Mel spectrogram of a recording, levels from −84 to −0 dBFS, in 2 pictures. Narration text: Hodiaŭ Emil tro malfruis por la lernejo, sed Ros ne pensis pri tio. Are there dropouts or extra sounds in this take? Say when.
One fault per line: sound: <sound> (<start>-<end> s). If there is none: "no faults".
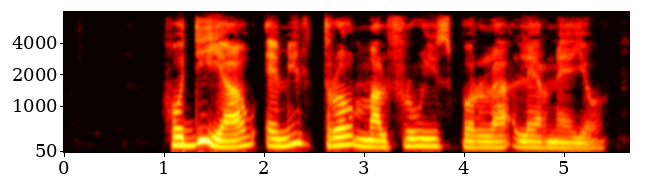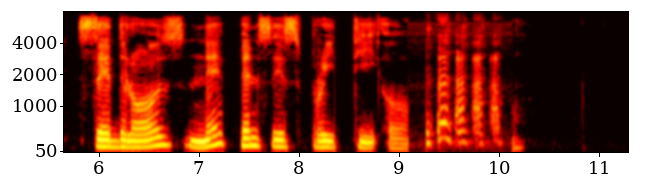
sound: laugh (9.3-10.1 s)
